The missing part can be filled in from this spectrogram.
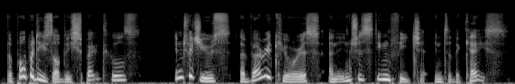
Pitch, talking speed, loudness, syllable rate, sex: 175 Hz, 175 wpm, -19 LUFS, 6.9 syllables/s, male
